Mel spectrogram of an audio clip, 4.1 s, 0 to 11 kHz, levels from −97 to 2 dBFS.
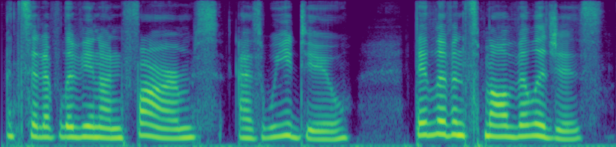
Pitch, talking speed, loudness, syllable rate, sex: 230 Hz, 190 wpm, -18 LUFS, 4.9 syllables/s, female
